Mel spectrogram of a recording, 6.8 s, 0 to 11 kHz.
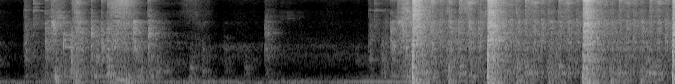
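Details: Fuller and Johnson hit-and-miss engine on its first start attempt after cleaning the mixing chamber, running a 6-volt battery and coil box, with some choke: after a quiet spin, sharp bangs about once a second as it catches, running rough and seemingly rich; mixer and rpm to be checked.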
